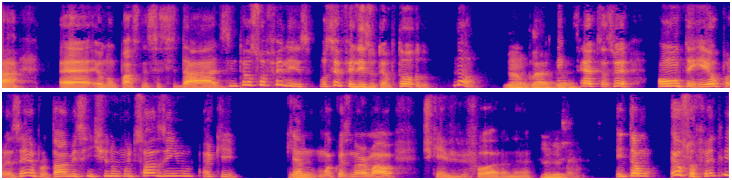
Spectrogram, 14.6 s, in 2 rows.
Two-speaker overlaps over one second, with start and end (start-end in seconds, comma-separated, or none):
none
